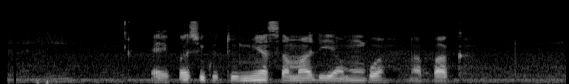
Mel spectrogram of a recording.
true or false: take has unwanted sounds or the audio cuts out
false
